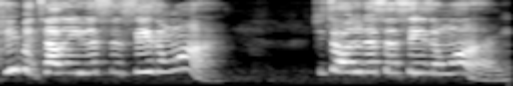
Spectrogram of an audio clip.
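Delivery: high-pitched, insistent protest; indignant. Real, not acted. Indignant argument against Phil.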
